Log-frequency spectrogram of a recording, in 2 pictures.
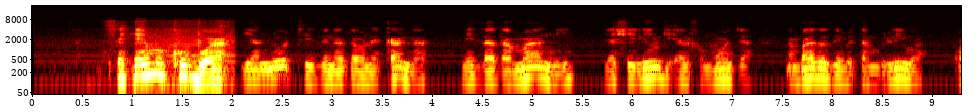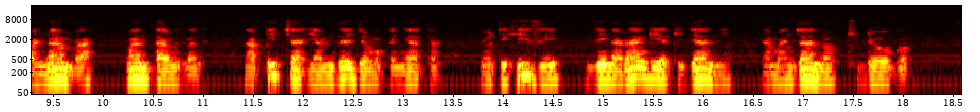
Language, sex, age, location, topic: Swahili, male, 36-49, Kisii, finance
